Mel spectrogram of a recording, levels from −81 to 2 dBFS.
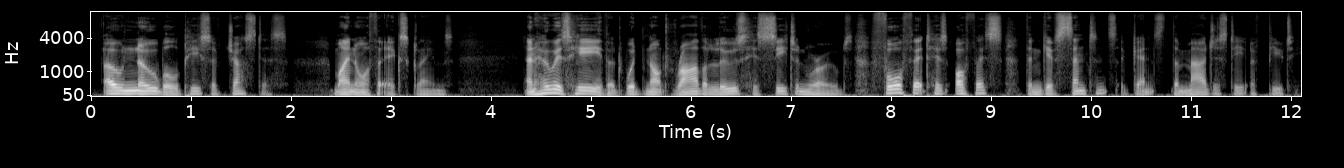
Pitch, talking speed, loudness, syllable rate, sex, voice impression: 95 Hz, 160 wpm, -21 LUFS, 4.8 syllables/s, male, very masculine, adult-like, slightly thick, slightly dark, cool, slightly intellectual, slightly calm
